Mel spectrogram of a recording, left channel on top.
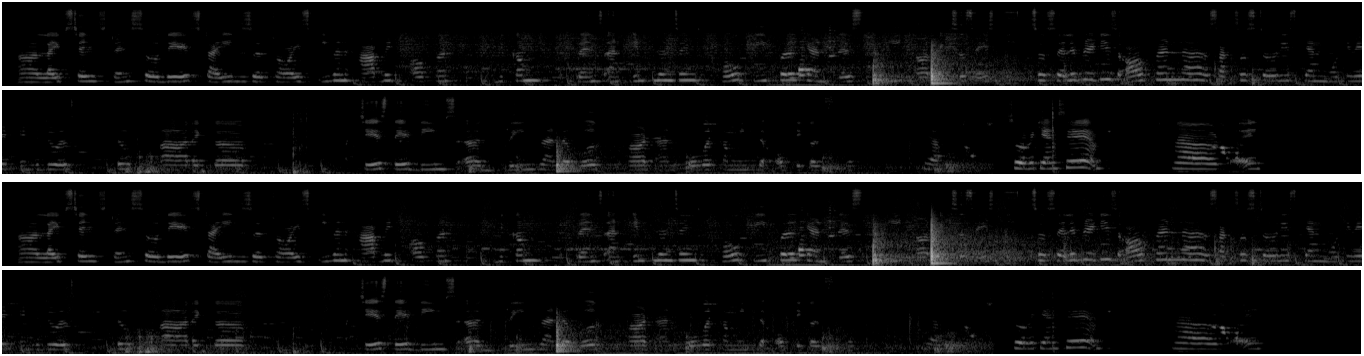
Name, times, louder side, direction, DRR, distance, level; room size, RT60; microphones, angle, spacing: voice 1, 0.2-4.5 4.9-5.4 5.7-8.5 8.8-14.3 14.8-14.9 15.2-16.0 17.2-19.6 19.9-22.1 23.2-23.3, equal, ahead, 12 dB, 0.3 m, -48 dB
sound 1, 3.5-17.2, right 3 dB, 90° right, 1.1 m, -63 dB
sound 2, 3.9-9.9, left 3 dB, 30° left, 1.8 m, -59 dB
sound 3, 7.6-23.5, right 4 dB, 65° right, 0.5 m, -47 dB
voice 2, 22.8-23.3 23.7-24.7 25.3-26.2, left 6 dB, 65° left, 17 dB, 0.5 m, -47 dB
12.5 x 8.5 x 2.7 m, 0.41 s
head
